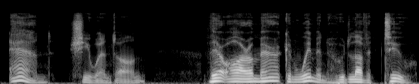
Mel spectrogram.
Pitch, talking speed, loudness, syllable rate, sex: 115 Hz, 170 wpm, -17 LUFS, 5.6 syllables/s, male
